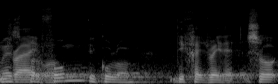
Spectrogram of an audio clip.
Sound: speaking catalan

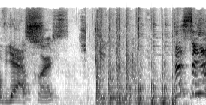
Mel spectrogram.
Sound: table rattling

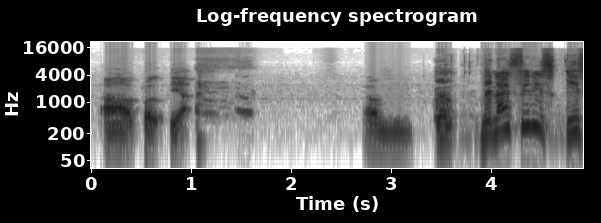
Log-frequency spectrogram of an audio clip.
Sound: chuckles

